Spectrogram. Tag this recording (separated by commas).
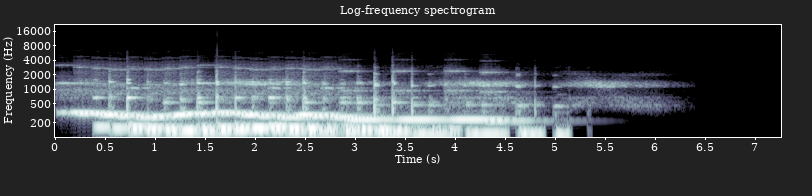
Musical instrument, Mallet percussion, Percussion, Music, Marimba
